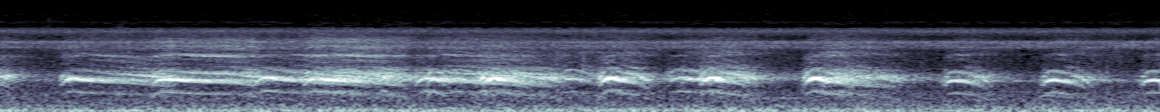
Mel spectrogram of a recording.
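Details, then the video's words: Harsh repeated caws from a crow feeding on food, roughly two calls a second, some caws rising then falling, delivered in an uneven run. "Crow sound"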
